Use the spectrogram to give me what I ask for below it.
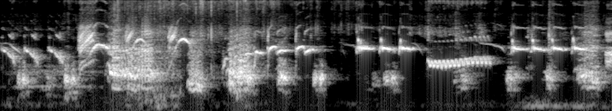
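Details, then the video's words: Asian pied starling lure song for starlings that have gone quiet: loud harsh squawking rasps and chattering notes, then thin high whistles and a short steady mid-pitched tone, tightly packed. "Coba Gunakan Pancingan Ini ! Semua Jalak Suren Yang Lagi Pundung Macet Bunyi Seketika Langsung Emosi"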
